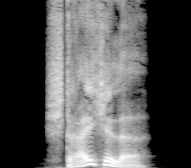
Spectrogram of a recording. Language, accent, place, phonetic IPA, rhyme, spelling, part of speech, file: German, Germany, Berlin, [ˈʃtʁaɪ̯çələ], -aɪ̯çələ, streichele, verb, De-streichele.ogg
- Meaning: inflection of streicheln: 1. first-person singular present 2. first/third-person singular subjunctive I 3. singular imperative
